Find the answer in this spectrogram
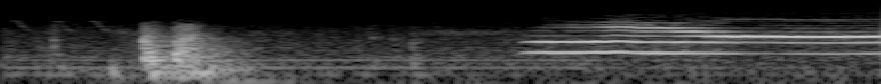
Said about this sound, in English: Be quiet, cat. I want to think.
